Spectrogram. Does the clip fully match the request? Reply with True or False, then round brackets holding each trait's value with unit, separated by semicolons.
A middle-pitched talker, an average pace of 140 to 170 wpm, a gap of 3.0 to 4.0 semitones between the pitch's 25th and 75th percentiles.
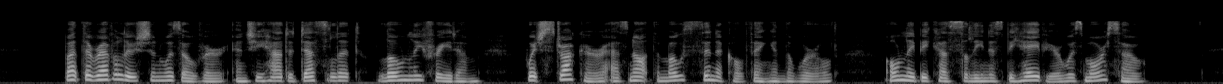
False (160 Hz; 150 wpm; 4.7 semitones)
